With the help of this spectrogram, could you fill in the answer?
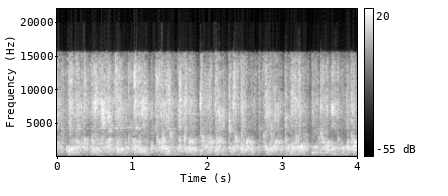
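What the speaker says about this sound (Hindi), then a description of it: "ताली बजाओ जरा।" An audience at an Agniveer interview claps together for about four seconds, a dense, fairly loud burst of applause without talk.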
